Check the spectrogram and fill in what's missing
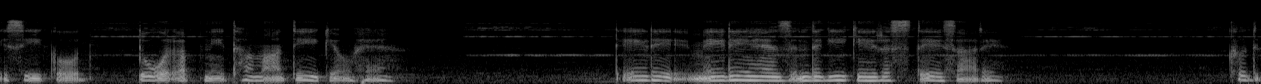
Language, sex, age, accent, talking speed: Hindi, female, 30-49, native, 70 wpm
